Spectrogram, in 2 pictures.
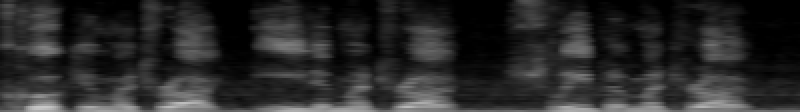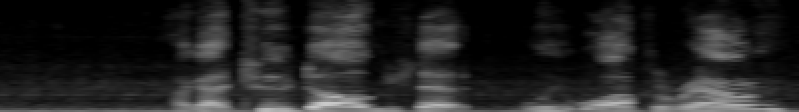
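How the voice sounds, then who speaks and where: This is a fifties-aged truck driver casually chatting live to viewers from his parked cab, rambling folksily and repeating words. His light voice is very high and a little mellow, unhurried, with vocal fry. Faint road and traffic noise is picked up by his built-in phone or camera microphone.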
